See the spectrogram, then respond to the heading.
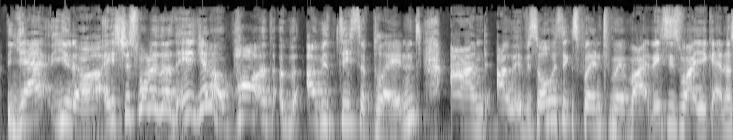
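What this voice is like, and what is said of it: Nigerian accent. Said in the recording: “people probably heard from your accent you were Nigerian anyway.”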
